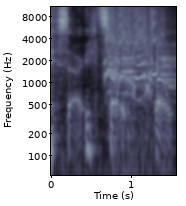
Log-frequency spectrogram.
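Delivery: giggling through sorry, sorry; laughing apology. Real, not acted. Reviewer laughing at his own rambling, giggly apology.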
